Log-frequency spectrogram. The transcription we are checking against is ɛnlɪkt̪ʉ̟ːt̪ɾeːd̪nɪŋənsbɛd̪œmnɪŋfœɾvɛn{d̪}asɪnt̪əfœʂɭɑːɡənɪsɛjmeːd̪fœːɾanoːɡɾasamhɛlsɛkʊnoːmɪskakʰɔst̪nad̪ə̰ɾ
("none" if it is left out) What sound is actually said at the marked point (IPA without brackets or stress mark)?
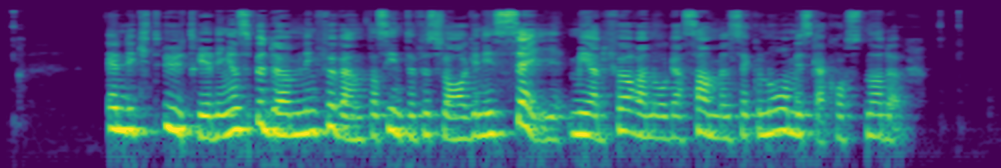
t̪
